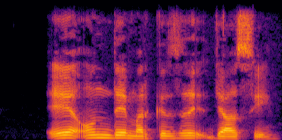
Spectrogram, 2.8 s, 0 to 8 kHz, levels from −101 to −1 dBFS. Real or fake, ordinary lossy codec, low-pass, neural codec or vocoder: real; Opus, 64 kbps; 7.2 kHz; none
